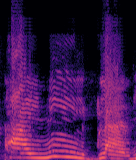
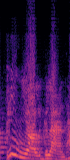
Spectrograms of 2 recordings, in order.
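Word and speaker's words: pineal gland: پاینیل گلند یا پینیال گلند هر دو تلفظ میشه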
